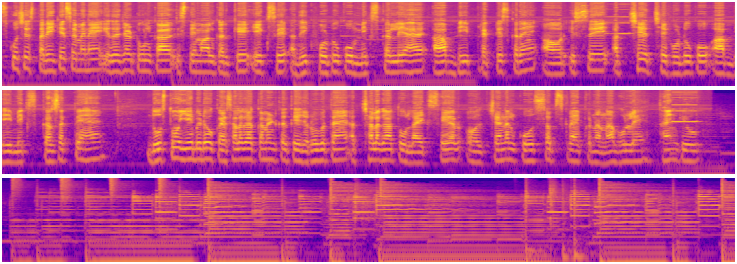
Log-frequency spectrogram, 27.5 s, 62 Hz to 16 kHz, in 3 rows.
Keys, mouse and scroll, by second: 26.5-27.2 typing.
